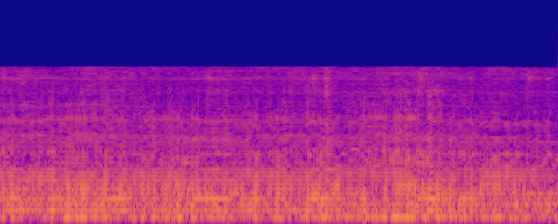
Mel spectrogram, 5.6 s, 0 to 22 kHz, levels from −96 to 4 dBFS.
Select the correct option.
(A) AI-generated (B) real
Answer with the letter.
A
